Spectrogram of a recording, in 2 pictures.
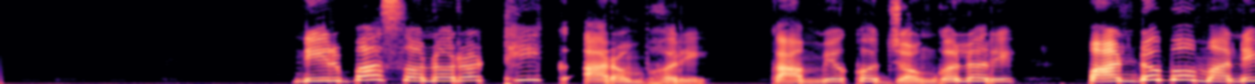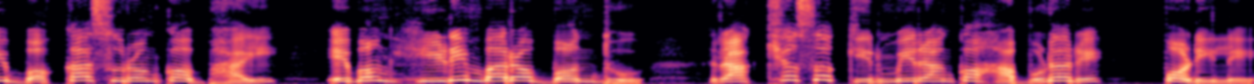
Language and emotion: Odia, neutral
